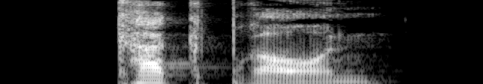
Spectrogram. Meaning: an ugly type of brown, similar in color to feces
- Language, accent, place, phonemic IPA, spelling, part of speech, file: German, Germany, Berlin, /ˈkakbʁaʊ̯n/, kackbraun, adjective, De-kackbraun.ogg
